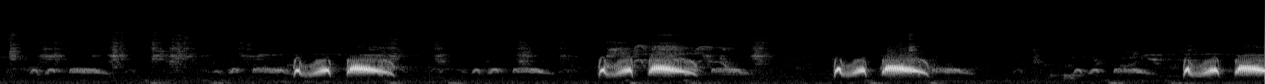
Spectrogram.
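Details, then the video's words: Spotted dove in 'thổ' voice style, challenge call to provoke fighting mixed with calling song: low repeated coos in bursts, each a short rising-falling note then a longer descending purr, groups separated by pauses, faint chirps between. "cu gáy giọng thổ pha thúc đấu + gáy gọi, tiếng thúc đấu rút bổi căng đét"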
